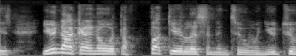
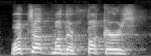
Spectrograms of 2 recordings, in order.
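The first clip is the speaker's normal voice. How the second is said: very loud, high, fake podcast-host hype; 9 semitones higher, 9 dB louder than usual. Opening greeting to podcast listeners, with fake enthusiasm. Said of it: "I gave you some fake enthusiasm there".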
